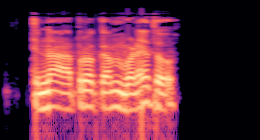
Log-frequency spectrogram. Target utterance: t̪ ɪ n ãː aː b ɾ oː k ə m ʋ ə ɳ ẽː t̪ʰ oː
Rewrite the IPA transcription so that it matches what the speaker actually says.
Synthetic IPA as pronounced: t̪ ɪ n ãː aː p ɾ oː k ə m ʋ ə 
